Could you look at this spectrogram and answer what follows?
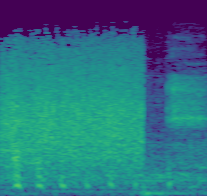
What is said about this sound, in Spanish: aplausos. Eso. aplausos aquí.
